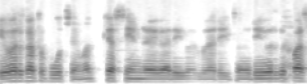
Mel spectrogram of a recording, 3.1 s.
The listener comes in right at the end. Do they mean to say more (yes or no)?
no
